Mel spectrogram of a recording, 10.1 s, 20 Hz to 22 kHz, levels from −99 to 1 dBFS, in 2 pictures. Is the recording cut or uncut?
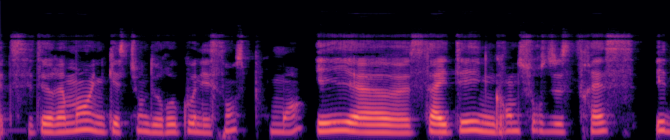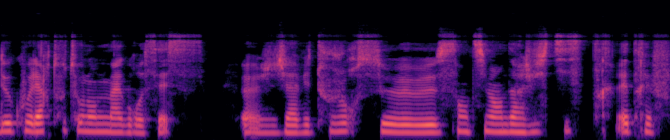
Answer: cut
